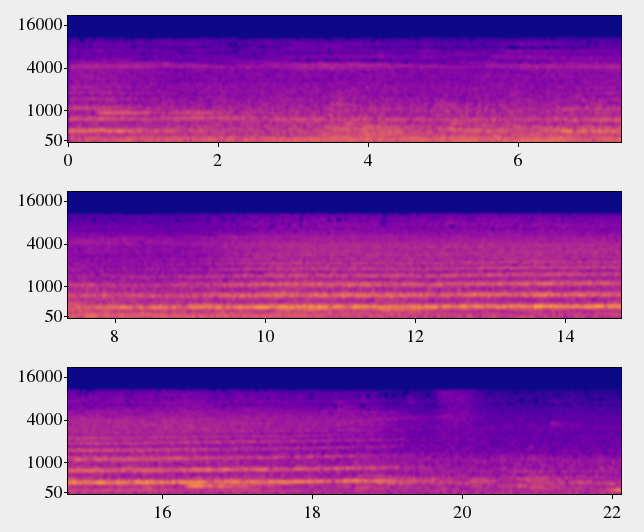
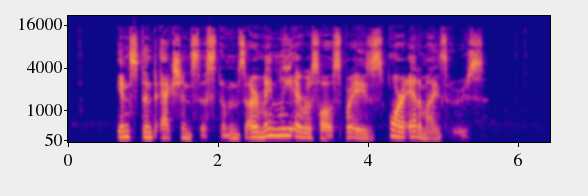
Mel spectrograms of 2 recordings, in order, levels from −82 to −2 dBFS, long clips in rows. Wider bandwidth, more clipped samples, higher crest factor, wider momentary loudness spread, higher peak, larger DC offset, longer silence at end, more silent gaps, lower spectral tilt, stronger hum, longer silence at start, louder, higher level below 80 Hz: second, 11.5 kHz vs 16.5 kHz; neither; about the same, 16 dB vs 18 dB; first, 15 LU vs 7 LU; second, -10 dBFS vs 0 dBFS; neither; second, 0 s vs 0.9 s; neither; first, -5 dB/octave vs -1.5 dB/octave; neither; second, 0 s vs 0.65 s; second, -26 LUFS vs -16 LUFS; first, -44 dBFS vs -58 dBFS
